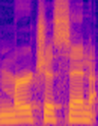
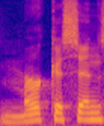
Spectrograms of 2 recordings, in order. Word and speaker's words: Murchison: which, by the way, this name looks like it should be pronounced Murchison. I read in a few places that it's pronounced Murchison, so that's what I will do.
